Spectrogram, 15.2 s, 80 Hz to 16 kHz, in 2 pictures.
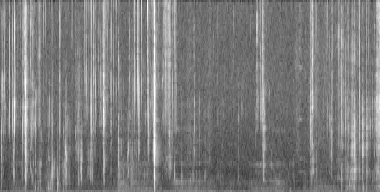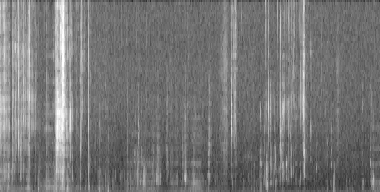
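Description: Close-miked chewing and biting on a crispy roasted chicken wing, with frequent crunches and sharp mouth clicks; a louder crunch comes about 3 seconds in and another about 9 seconds in.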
